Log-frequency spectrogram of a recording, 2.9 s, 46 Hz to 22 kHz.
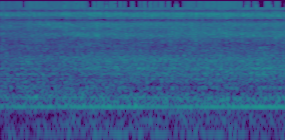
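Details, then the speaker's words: Beko WTG620M2W slimline washing machine drain test with water added: a steady low pump hum holding one pitch over the water rush, draining bubbly suds out of the hose, with no grinding. Normal drain pump. "the pump is working quit that now it's coming out quite bubbly because it's washed all those suds into it"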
